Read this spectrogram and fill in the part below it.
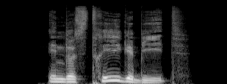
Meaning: industrial park
- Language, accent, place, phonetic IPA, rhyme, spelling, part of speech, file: German, Germany, Berlin, [ɪndʊsˈtʁiːɡəˌbiːt], -iːɡəbiːt, Industriegebiet, noun, De-Industriegebiet.ogg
